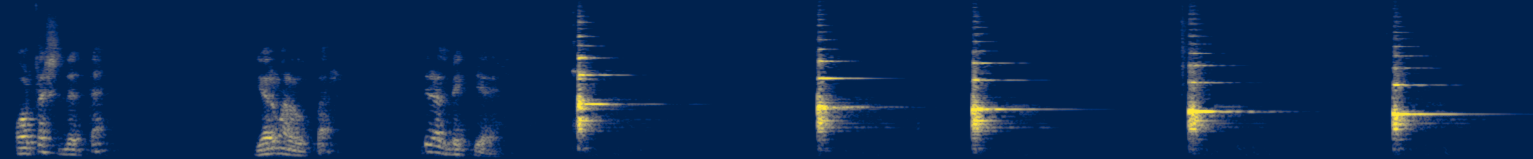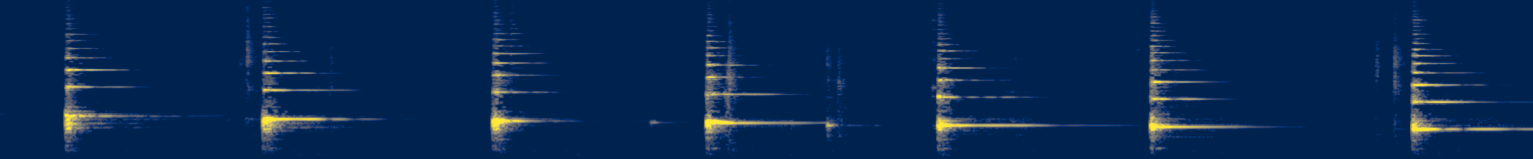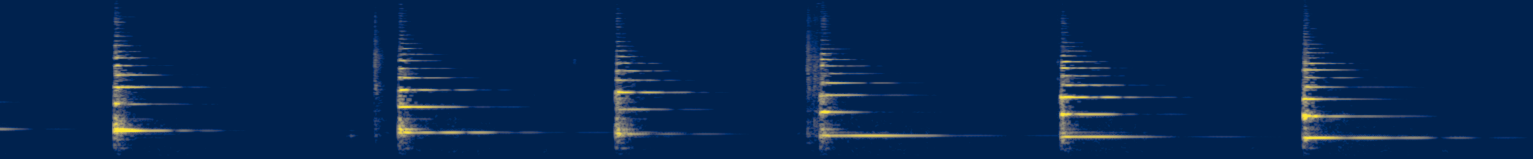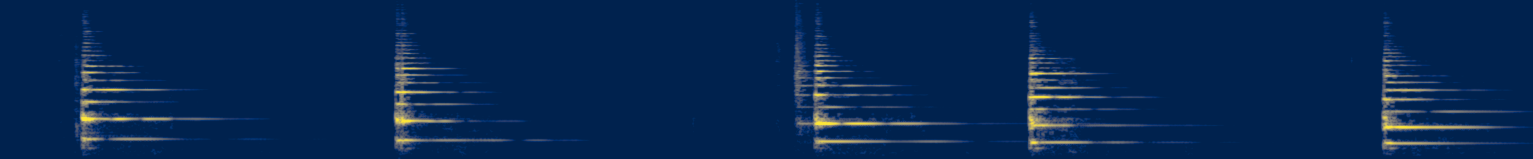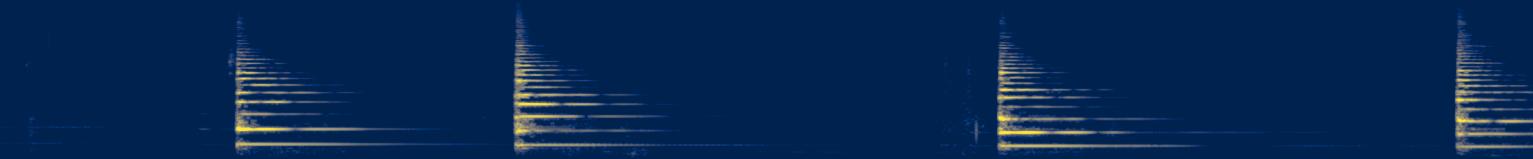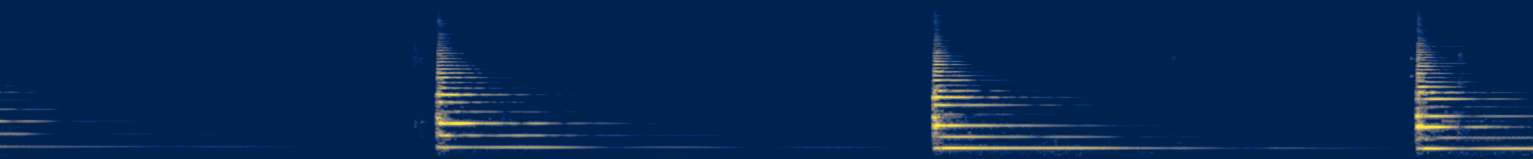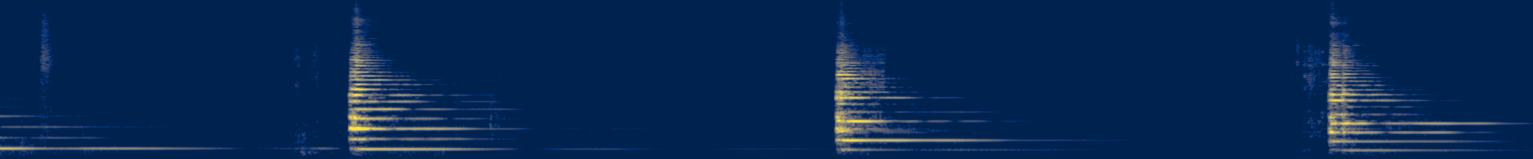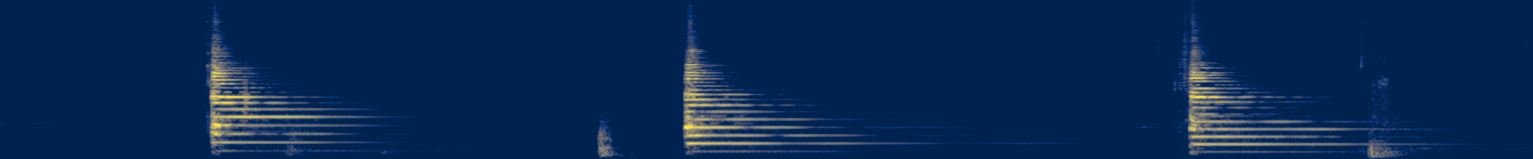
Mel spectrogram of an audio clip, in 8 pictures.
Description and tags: The recording includes isolated notes recorded from the popular Turksih music instrument kanun. All chromatic tones within the range of the instrument is contained.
